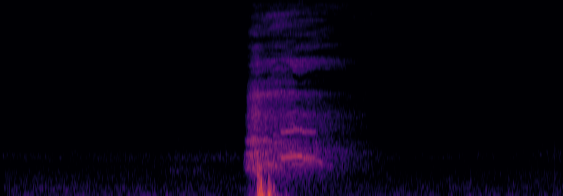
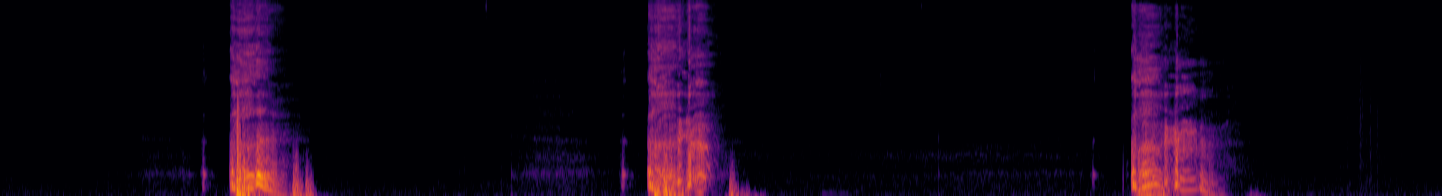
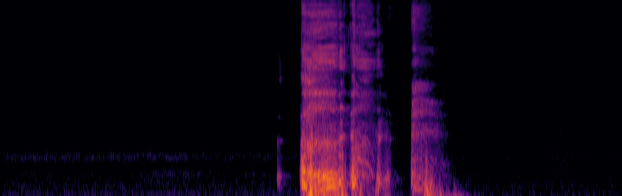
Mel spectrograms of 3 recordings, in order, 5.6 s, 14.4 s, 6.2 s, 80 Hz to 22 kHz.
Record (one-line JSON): {"exhalation_length": "5.6 s", "exhalation_amplitude": 3914, "exhalation_signal_mean_std_ratio": 0.22, "three_cough_length": "14.4 s", "three_cough_amplitude": 28380, "three_cough_signal_mean_std_ratio": 0.24, "cough_length": "6.2 s", "cough_amplitude": 16971, "cough_signal_mean_std_ratio": 0.27, "survey_phase": "beta (2021-08-13 to 2022-03-07)", "age": "18-44", "gender": "Male", "wearing_mask": "No", "symptom_cough_any": true, "symptom_runny_or_blocked_nose": true, "symptom_diarrhoea": true, "symptom_fatigue": true, "symptom_fever_high_temperature": true, "symptom_onset": "3 days", "smoker_status": "Never smoked", "respiratory_condition_asthma": false, "respiratory_condition_other": false, "recruitment_source": "Test and Trace", "submission_delay": "1 day", "covid_test_result": "Positive", "covid_test_method": "RT-qPCR", "covid_ct_value": 20.9, "covid_ct_gene": "ORF1ab gene"}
